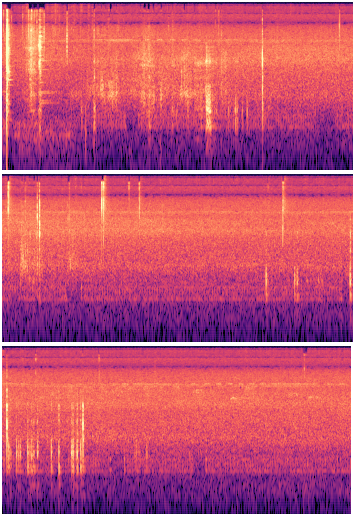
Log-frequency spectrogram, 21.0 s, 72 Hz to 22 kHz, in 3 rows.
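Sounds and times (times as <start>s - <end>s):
steady low hiss: 0.0s - 21.0s.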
